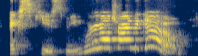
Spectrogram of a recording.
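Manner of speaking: put-on Southern accent, hitting hard on the y'all; friendly Southern accent with a heavy "y'all"; turned-up Southern accent. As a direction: lay on the Southern accent, pitch climbing into the question. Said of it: "turning up my accent and hitting hard on the y'all".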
